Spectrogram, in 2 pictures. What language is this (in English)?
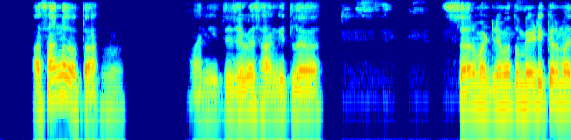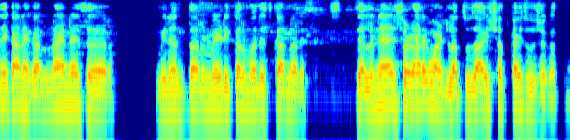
Marathi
